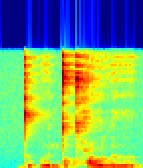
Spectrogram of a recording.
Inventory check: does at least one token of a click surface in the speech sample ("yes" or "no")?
no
